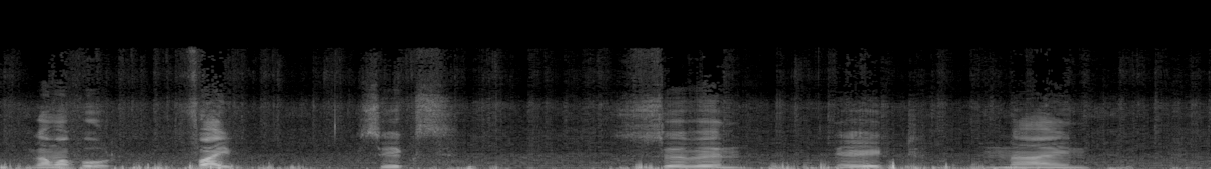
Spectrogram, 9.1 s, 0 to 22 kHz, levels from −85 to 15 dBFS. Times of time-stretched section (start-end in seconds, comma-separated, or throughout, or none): 3.39-9.09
